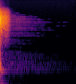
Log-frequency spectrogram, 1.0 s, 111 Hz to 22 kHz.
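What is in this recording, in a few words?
snare drum analog; AnlgKit1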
